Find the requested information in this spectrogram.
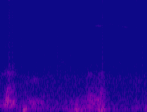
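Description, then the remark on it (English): Low, continuous engine rumble from cars rolling past in traffic as more cars come in, lined up coming down a hill, swelling and easing at moderate loudness over a couple of seconds, with no one talking. “So there's more cars coming in.”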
